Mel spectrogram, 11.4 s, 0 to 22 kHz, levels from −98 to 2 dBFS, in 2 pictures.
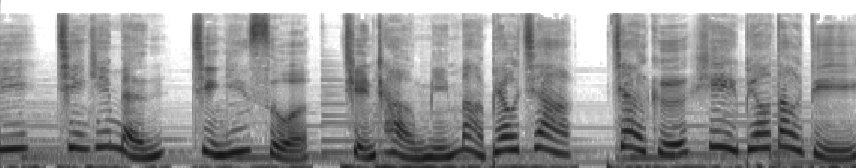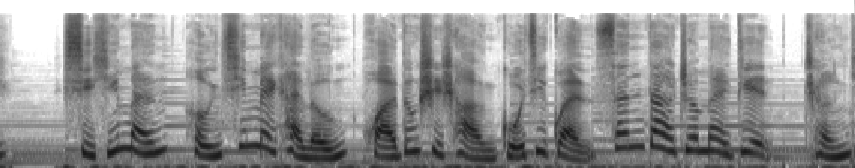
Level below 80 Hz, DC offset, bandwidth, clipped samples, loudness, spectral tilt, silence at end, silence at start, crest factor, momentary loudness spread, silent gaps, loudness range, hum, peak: -42 dBFS; under 0.1%; 16 kHz; under 0.1%; -16 LUFS; -4 dB/octave; 0 s; 0 s; 14 dB; 5 LU; none; 1 LU; none; -2 dBFS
